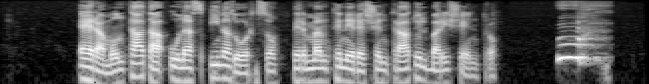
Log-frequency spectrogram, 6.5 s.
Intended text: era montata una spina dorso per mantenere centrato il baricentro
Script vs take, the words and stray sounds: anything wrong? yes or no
yes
